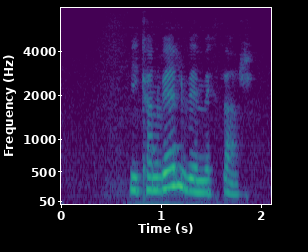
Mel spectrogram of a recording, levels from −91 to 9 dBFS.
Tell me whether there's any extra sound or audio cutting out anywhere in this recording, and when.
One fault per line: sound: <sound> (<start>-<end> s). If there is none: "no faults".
no faults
